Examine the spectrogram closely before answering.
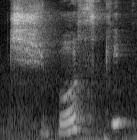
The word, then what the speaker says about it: Chbosky: Stephen Chbosky, no lo quiero pronunciar mal. Algo. Salud. Chbosky. Sí, ese, Chbosky. Él hizo el libro, creo que fue única novela, si no me equivoco, de él.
